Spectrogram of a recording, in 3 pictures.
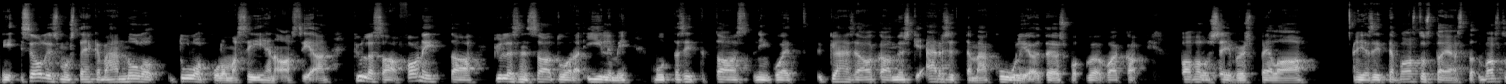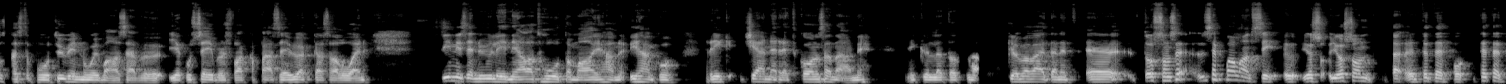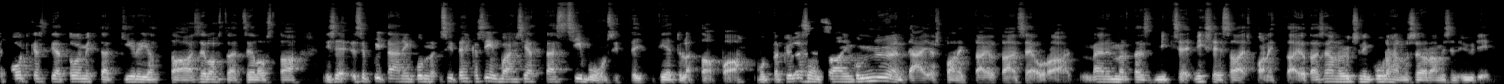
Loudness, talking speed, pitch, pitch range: -18 LUFS, 165 wpm, 115 Hz, 110-130 Hz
